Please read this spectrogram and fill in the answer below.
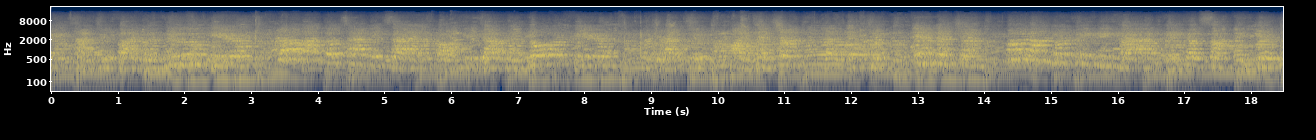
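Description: A song with a backing track and a large group of voices singing together, the voices of a crowd of schoolchildren singing along.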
